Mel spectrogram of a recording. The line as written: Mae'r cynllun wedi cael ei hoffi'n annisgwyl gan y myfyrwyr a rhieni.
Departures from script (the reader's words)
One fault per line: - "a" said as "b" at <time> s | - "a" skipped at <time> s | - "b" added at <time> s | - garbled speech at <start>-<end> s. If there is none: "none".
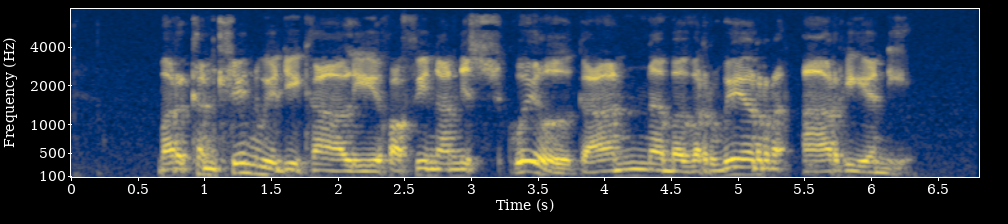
none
